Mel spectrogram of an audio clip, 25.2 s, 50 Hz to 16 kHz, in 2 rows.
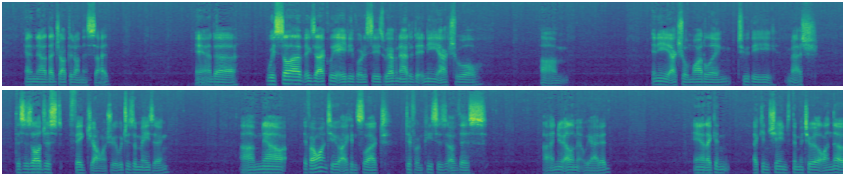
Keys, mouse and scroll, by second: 1.1-1.7 scroll up 1, 1.7 right click, 2.1-2.7 scroll up 1, 2.7 middle click, 3.0-3.4 scroll up 1, 3.4 right click, 4.3 scroll down 1, 4.6 right click, 5.0 middle click, 6.0 right click, 7.5 middle click, 8.0 right click, 10.0 middle click, 10.4 right click, 10.9-11.3 scroll up 1, 11.3 middle click, 11.5 right click, 13.7 right click, 17.2-17.6 scroll up 1, 18.1 click, 18.6 middle click, 19.1-19.5 scroll up 1, 19.5 click.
